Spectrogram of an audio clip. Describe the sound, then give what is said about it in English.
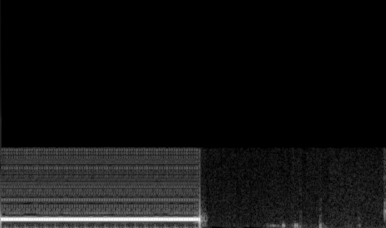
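A telephone dial tone heard while a call is being dialed: a steady, unbroken mid-pitched hum holds for about two seconds and then cuts off abruptly, followed by a few faint, scattered clicks and quiet line noise. “On that note, I'm dialing up Kyle from the Sword.”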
